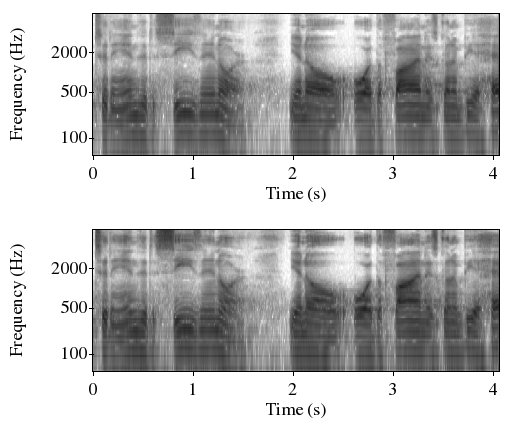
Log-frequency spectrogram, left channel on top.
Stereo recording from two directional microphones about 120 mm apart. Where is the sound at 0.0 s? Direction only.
35° left (ahead or behind).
